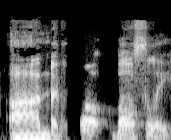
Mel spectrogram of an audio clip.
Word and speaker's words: Balsillie: And you play a character and a real life man, Jim Balil. I hope I'm pronouncing that Basile. – Balsillie. – Balsillie. Okay, can't get that right.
